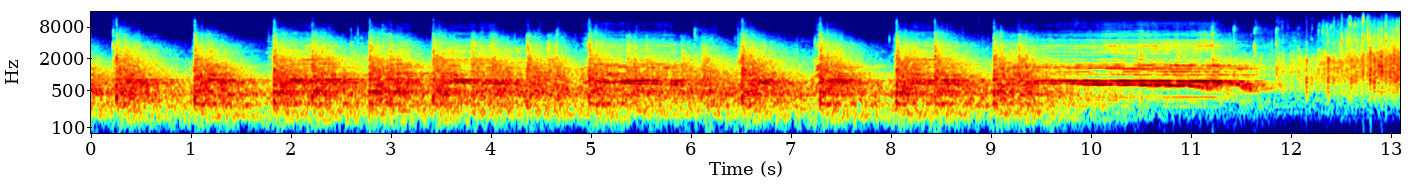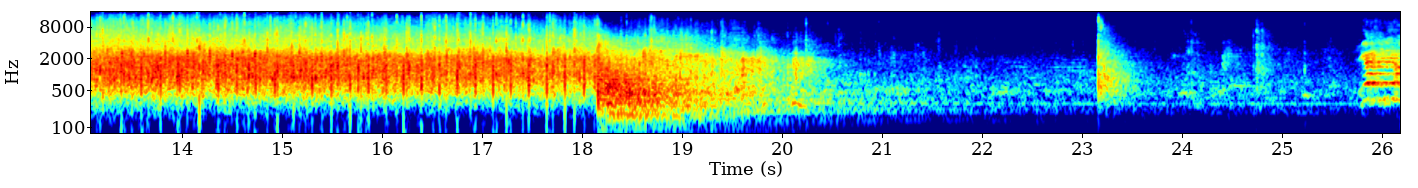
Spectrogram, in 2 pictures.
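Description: A cheer squad calling out together in unison over a steady beat of about one strike a second, ending in one long held shout about ten seconds in. Audience applause follows and dies away by about twenty seconds in.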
